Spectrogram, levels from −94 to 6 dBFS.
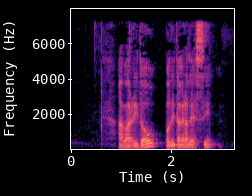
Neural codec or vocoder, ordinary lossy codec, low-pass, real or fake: none; MP3, 48 kbps; 7.2 kHz; real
